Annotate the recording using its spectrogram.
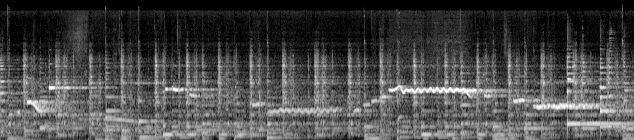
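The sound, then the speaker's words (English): Clear human whistling traces the melodies of birds, both living and extinct, sliding and trilling on top of a steady, rhythmic violin groove with plucked, percussive accents that runs throughout, mixed with a mourning dove as a bed underneath. “By whistling melodies of birds both living and extinct, mixed with this violin groove”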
